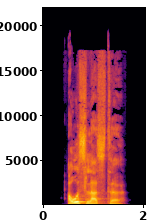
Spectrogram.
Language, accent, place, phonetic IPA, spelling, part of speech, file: German, Germany, Berlin, [ˈaʊ̯sˌlastə], auslaste, verb, De-auslaste.ogg
- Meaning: inflection of auslasten: 1. first-person singular dependent present 2. first/third-person singular dependent subjunctive I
